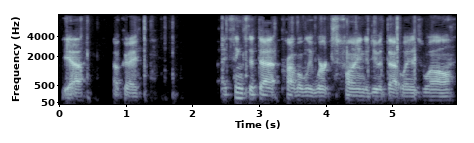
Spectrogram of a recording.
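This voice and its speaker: A man's voice: low-pitched, flat delivery, unhurried, dull audio, background noise. A man talking through details as a city planner in an informal meeting, hesitant and thinking aloud. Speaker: city planner presenting a code draft.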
